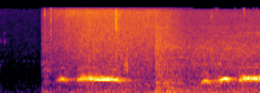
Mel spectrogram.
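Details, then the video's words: Male Asian koel, perched on front-yard plants, gives two drawn-out, hollow whistled notes about a second and a half apart, the second slightly rising, over a low background rumble. "HOW ASIAN KOEL BIRD’S CHIRP SOUNDS LIKE AND HOW LOUD IT IS"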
